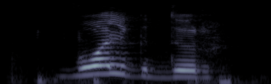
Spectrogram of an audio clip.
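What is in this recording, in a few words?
"волькдыр", Komi, female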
